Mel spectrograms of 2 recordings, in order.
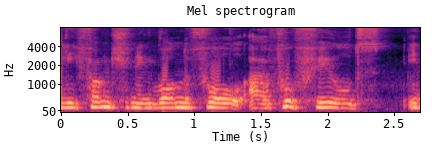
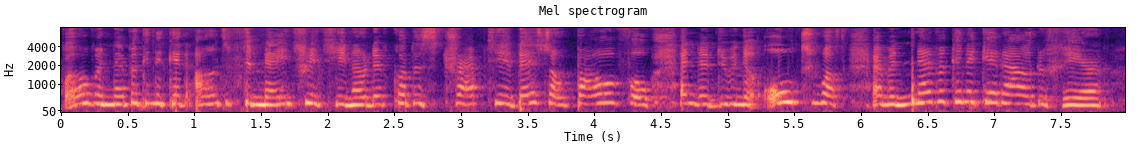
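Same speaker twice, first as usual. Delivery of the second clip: much higher, whining victim voice; mocking whiny victim; 9 semitones higher than usual. Vlogger mocking perpetual victims with a high whiny voice. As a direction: sneer at doom-mongers with a high moan.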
